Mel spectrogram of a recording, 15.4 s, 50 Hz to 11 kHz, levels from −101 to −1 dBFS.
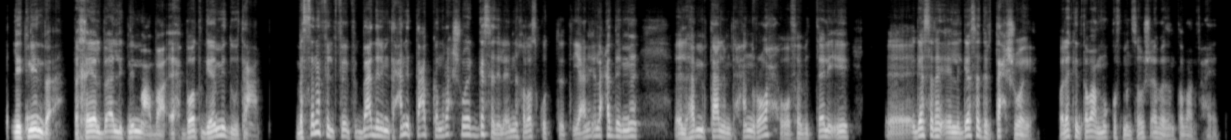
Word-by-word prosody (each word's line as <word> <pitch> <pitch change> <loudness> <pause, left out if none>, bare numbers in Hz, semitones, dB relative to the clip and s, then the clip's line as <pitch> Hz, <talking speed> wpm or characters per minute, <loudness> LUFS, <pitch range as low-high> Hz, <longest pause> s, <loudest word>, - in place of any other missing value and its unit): الاتنين 140 +4 +10
بقى - - +1 0.2
تخيّل 130 -1 +6
بقى 130 +3 +1
الاتنين 130 +1 +3
مع 95 - +3
بعض، 95 - -2
إحباط 125 +6 +1
جامد 140 +4 +3
وتَعب، 95 -2 -6 0.4
بس - - 0
أنا 235 +3 +4
في 210 - -6
ال - - 0
في 150 - -4
ال 135 - -4
في 125 - -13
بعد 170 +7 +1
الامتحان 155 +6 -1
التَعب 185 -1 -2
كان 155 -4 -7
راح 195 - -6
شوية 190 0 -1
الجسدي، 170 - -4
لأنّي 135 +7 -5
خلاص 140 +1 -4
كنت - - -11
ت - - -12
يعني 145 +9 -4
إلى 160 - 0
حدٍ 165 -1 -2
ما 145 +1 -2 0.5
الهمّ 135 +8 0
بتاع 145 0 0
الامتحان 135 +2 -4
راح، 185 +9 -3
و - - -5
فبالتالي 125 +6 -4
إيه 130 0 -3 0.4
آآ، - - -5
جسدك 165 +1 +2
الجسد 155 +9 +1
ارتاح 140 - -2
شوية، 95 -6 -2 0.3
ولكن - - 0
طبعًا 135 +1 0
موقف 120 0 -6
ما - - -4
أنساهوش 110 +7 -7
أبدًا، 105 -9 -6
طبعًا 90 -2 -10
في - - -29
حياتي. - - -19
135 Hz, 205 wpm, -23 LUFS, 120-155 Hz, 0.5 s, الاتنين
